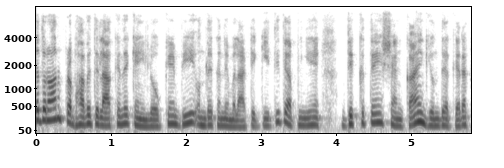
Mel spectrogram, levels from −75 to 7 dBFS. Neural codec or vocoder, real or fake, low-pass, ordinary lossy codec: none; real; 7.2 kHz; Opus, 16 kbps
